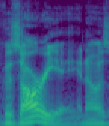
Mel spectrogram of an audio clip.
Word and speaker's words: Azariah: We've been saying his name wrong. Really? It's not Azariah. What is it? Azarie. Azariah.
